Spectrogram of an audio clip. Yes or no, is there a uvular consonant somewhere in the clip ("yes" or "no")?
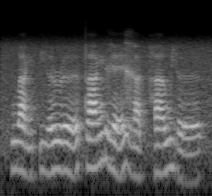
no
